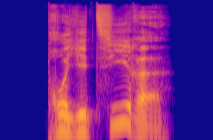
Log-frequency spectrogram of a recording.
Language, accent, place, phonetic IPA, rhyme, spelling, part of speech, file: German, Germany, Berlin, [pʁojiˈt͡siːʁə], -iːʁə, projiziere, verb, De-projiziere.ogg
- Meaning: inflection of projizieren: 1. first-person singular present 2. first/third-person singular subjunctive I 3. singular imperative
